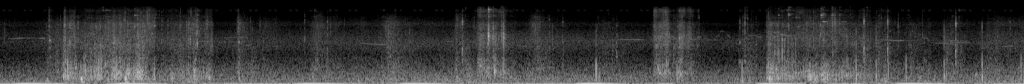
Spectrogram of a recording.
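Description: Footsteps crunch steadily on gravel and pavement.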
